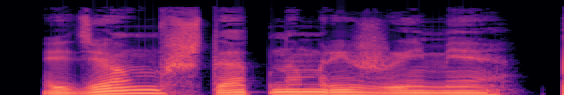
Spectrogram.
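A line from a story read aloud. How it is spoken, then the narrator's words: Muttered. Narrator (Russian): пробормотал Дженро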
